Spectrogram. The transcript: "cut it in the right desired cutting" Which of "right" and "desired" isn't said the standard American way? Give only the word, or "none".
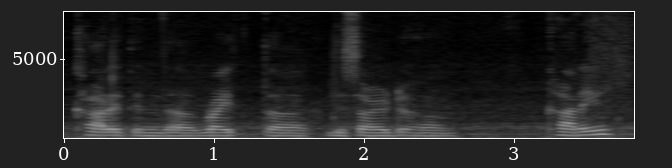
desired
